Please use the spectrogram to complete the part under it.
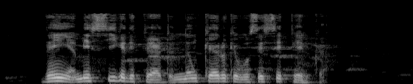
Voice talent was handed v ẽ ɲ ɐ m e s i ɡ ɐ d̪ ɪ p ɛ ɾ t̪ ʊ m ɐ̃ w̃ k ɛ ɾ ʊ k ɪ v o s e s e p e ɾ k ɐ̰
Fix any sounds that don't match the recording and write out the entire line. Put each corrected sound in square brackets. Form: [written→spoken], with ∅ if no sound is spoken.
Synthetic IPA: v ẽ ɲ ɐ m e s i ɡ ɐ d̪ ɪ p ɛ ɾ t̪ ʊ [m→n] ɐ̃ w̃ k ɛ ɾ ʊ k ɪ v o s e s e p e ɾ k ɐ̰

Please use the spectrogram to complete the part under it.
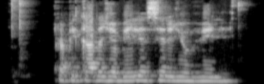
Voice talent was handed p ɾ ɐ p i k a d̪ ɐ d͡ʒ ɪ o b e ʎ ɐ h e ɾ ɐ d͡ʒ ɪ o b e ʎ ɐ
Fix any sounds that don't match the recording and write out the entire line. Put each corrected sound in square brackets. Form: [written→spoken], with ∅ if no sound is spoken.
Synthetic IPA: p ɾ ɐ p i k a d̪ ɐ d͡ʒ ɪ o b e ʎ ɐ [h→s] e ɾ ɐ d͡ʒ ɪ o [b→v] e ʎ ɐ

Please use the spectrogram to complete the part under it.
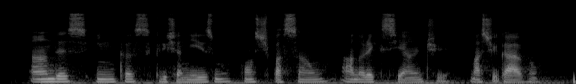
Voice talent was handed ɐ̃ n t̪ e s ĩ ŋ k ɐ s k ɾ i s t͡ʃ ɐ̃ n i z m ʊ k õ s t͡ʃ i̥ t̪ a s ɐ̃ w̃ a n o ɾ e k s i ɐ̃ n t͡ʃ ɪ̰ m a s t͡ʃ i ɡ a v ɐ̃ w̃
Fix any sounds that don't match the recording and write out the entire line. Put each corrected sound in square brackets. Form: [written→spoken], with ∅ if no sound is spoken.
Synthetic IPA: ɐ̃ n [t̪→d̪] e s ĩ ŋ k ɐ s k ɾ i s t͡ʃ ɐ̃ n i z m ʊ k õ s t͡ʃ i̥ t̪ a s ɐ̃ w̃ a n o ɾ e k s i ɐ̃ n t͡ʃ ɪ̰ m a s t͡ʃ i ɡ a v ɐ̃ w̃

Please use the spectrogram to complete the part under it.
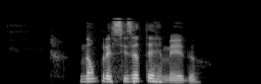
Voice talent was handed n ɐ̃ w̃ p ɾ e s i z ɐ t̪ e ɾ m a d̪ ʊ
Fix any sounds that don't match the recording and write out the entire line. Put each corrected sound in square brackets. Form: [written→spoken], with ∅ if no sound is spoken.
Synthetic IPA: n ɐ̃ w̃ p ɾ e s i z ɐ t̪ e ɾ m [a→e] d̪ ʊ

